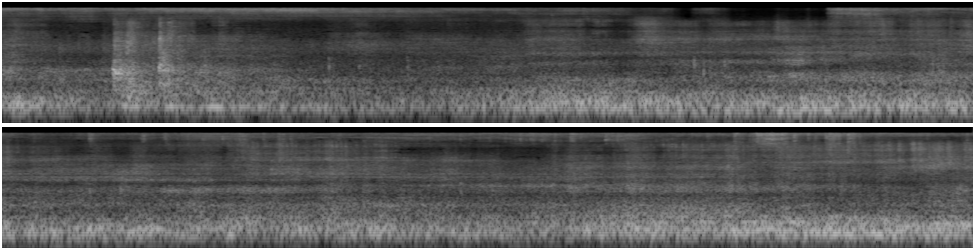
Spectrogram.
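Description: Freight train of open-top gondola cars rolling past: a steady low rumble of steel wheels on the rails, with two sharp clanks about two seconds in.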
